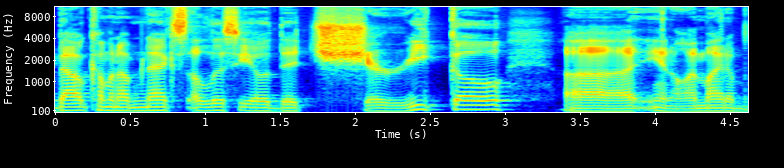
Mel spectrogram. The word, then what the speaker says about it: De Chirico: I believe it is just a Chirico. De Chirico. – Yeah. Alessio De Chirico. There it is. Saying it properly.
